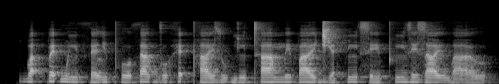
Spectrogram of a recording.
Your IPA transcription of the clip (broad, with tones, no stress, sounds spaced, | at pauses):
b ä˦ ʔ p ɛ˦ ʔ w ĩ˨ θ ɛ˨ l i˦˨ pʰ o˨ θ a˦˨ ʊ̯ ɡ o˨ h ɛ˦ ʔ pʰ a˨ ɪ̯ z u˨ ɡ ĩ˨ tʰ ä˦ m e˦ p a˦ ɪ̯ d͡ʑ ɛ˨ h ĩ˦ s e˨ pʰ ĩ˦ z e˦˨ z a˦ ɪ̯ w a˨ ʊ̯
